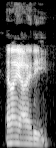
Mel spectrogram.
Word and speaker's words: NIAID: NIAID.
